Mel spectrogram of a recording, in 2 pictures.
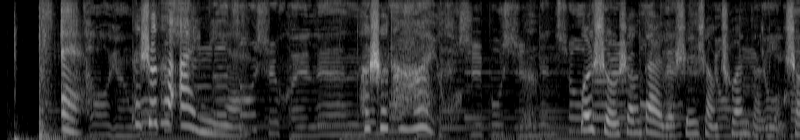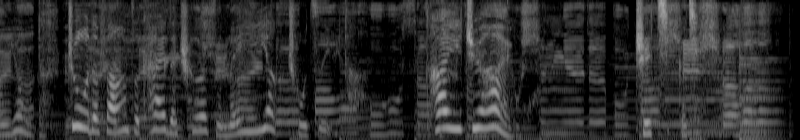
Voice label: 情景配音展示品

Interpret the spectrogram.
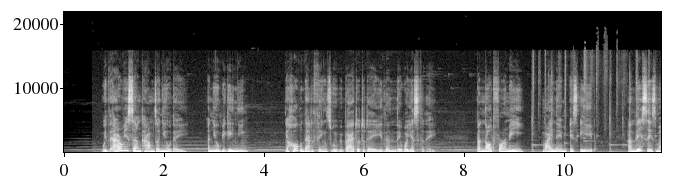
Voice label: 英文动画; 疯狂原始人

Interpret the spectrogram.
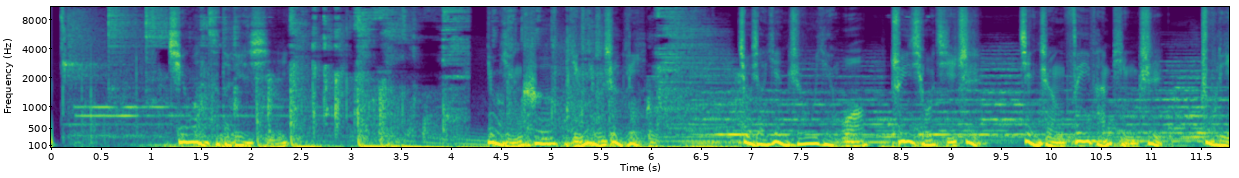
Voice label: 广告片配音片段; 燕之屋广告片配音片段

